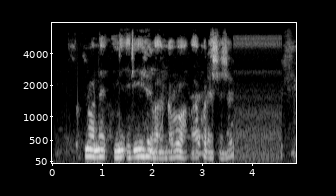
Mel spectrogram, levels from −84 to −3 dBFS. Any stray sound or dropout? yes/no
no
